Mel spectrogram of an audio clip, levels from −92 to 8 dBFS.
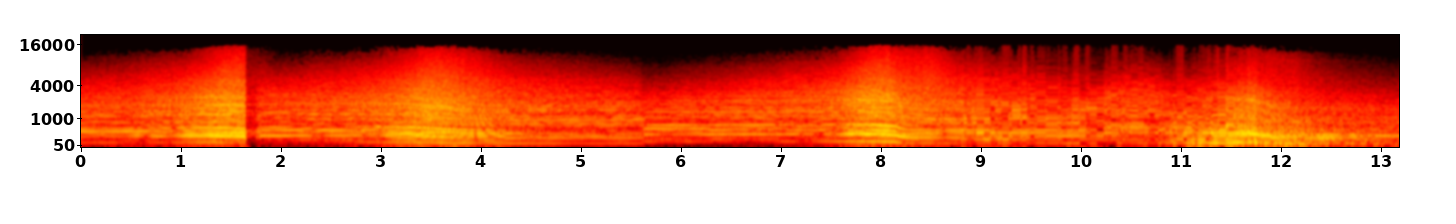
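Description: From 8.81 s to 11.54 s the sound turns into a rigid, metallic buzz pitched at 100 Hz, still loosely tracking the underlying audio but flattened into a mechanical drone. This is robotic sound from repeated short buffers, likely caused by audio arriving too slowly: the playback fills each gap by replaying the last chunk, which fits a 10 ms buffer, so most of the stretch is repeats while the real material is skipped.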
